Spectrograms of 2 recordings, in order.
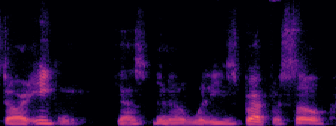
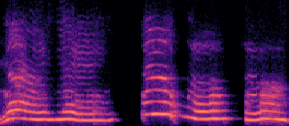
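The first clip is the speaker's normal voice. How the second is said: high, loud whining wah-wah squawk; 8 dB louder, much slower than usual. Retold or imitated. Owner imitating his parrot's complaining whine. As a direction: wail it like a whining bird. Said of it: "like, whining".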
